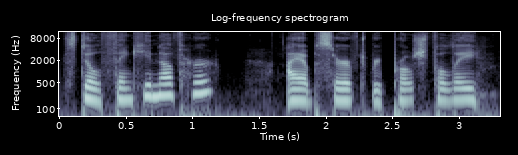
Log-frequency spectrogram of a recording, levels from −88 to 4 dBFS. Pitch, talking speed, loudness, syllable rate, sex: 185 Hz, 125 wpm, -20 LUFS, 5.1 syllables/s, female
